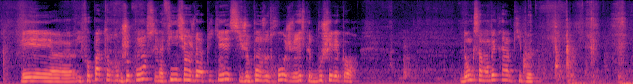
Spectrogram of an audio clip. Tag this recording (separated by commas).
Rub, Filing (rasp), Wood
